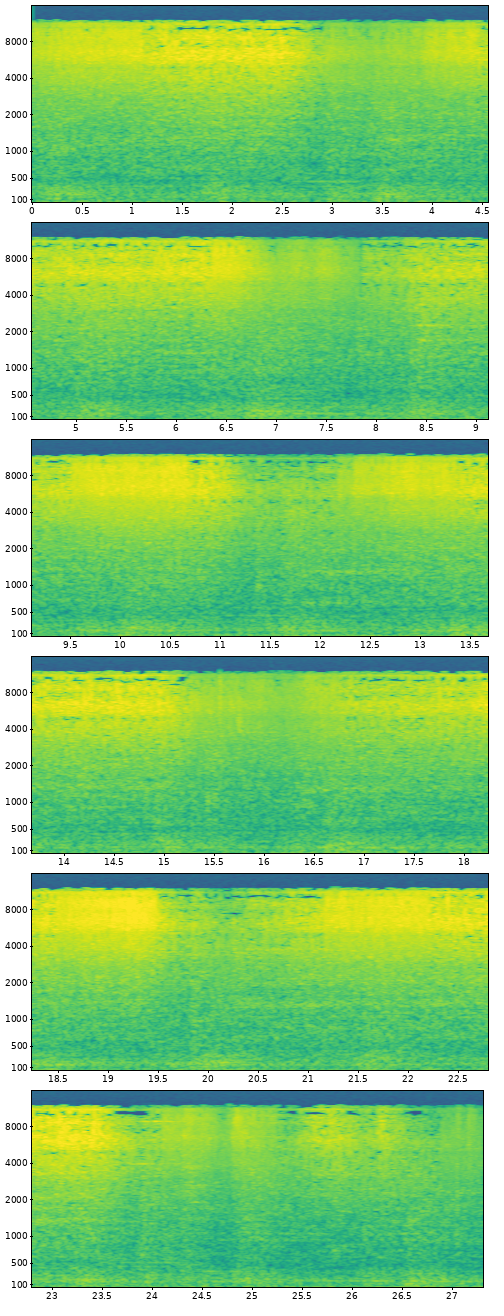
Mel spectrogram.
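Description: Hexagonal gabion wire-mesh weaving machine running: a steady, loud mechanical noise with a hissing swell that comes back every few seconds as the machine cycles through its weave.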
